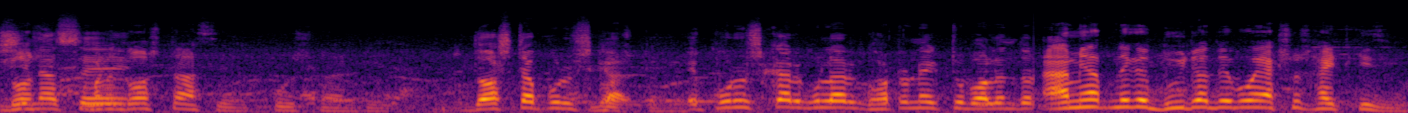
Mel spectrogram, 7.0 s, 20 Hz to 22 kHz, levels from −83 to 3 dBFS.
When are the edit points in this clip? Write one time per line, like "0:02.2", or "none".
0:05.2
